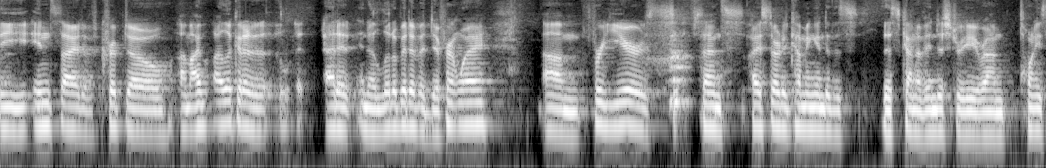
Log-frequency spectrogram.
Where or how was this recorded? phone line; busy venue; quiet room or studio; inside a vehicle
busy venue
